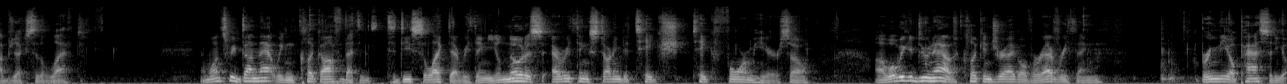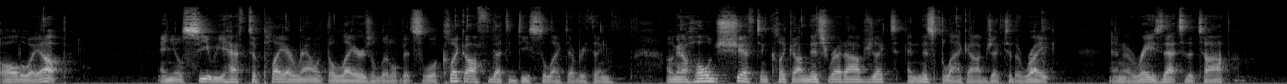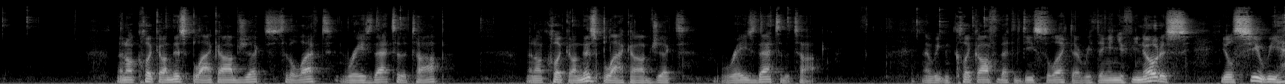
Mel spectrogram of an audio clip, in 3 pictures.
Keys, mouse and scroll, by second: 3.0 click, 9.7-11.2 drag, 12.7 click, 17.6 click, 21.0 shift+click, 22.4 shift+click, 25.9 click, 27.5 click, 29.6 click, 31.6 click, 33.5 click, 35.1-35.5 scroll up 2, 35.6 click.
